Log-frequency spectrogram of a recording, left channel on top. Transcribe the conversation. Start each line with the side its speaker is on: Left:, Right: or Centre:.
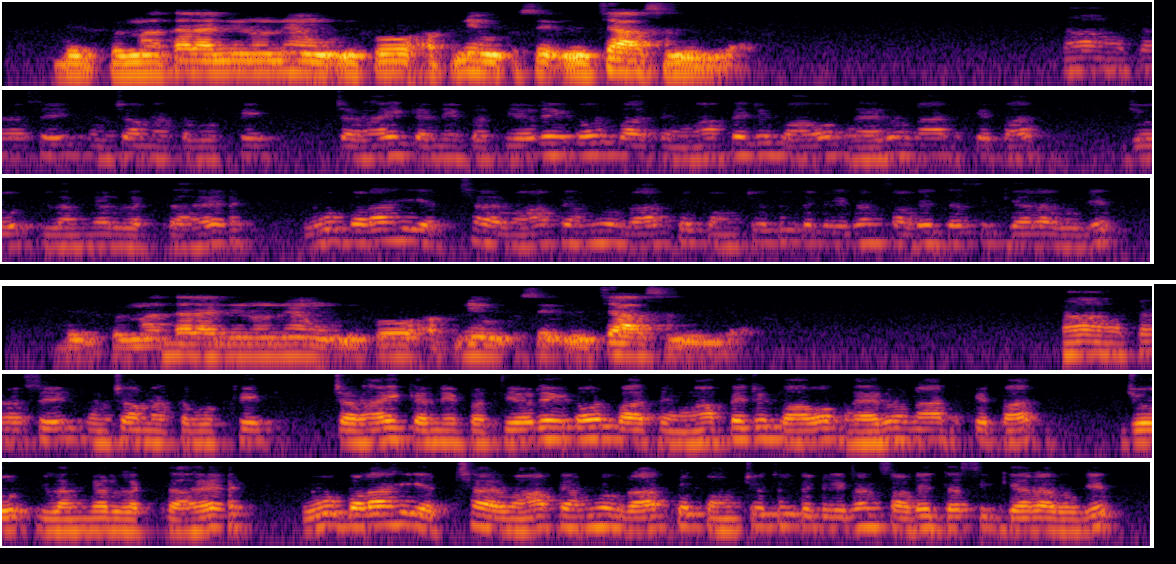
Left: बिल्कुल, माता
Right: हम्म।
Left: रानी उन्होंने उनको अपने से ऊँचा आसन दिया।
Right: हाँ अपने से ऊंचा मतलब उठे चढ़ाई करनी पड़ती है और एक और बात है वहाँ पे जो बाबा भैरवनाथ के पास जो लंगर लगता है वो बड़ा ही अच्छा है वहाँ पे हम लोग रात को पहुंचे थे तकरीबन साढ़े दस ग्यारह बजे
